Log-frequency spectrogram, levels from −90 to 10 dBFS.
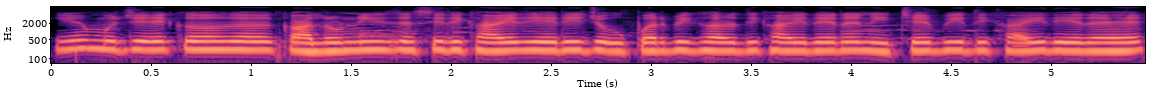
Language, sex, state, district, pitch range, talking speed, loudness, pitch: Hindi, female, Uttar Pradesh, Etah, 200-215 Hz, 250 wpm, -14 LUFS, 205 Hz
